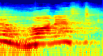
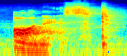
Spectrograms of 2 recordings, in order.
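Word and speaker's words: honest: Dear students ध्यान दें, कुछ बच्चे इसे हॉनेस्ट कह देते हैं, इट इज इनकरेक्ट। एच इसमें साइलेंट है, यानी इसको हम बोलते नहीं हैं, हम बोलते हैं ओ से, ऑनेस्ट।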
